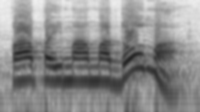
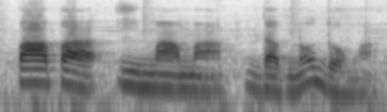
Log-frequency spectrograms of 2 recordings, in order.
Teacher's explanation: the sound at the end is rising because I'm asking a question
